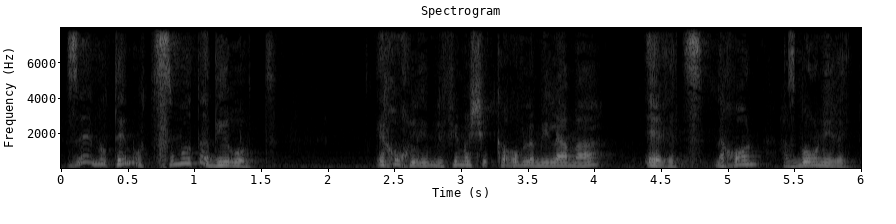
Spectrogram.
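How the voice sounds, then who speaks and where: A man gives a Torah lesson to listeners. His voice is pitched high and sounds husky, and his intonation climbs and falls all the time. He keeps asking questions and answering them himself. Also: lively intonation. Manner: questions the audience and answers himself, swings from loud peaks to quiet drops. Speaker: rabbi teaching Torah.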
